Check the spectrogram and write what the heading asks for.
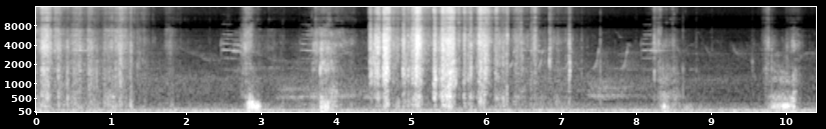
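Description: A Weimaraner sniffing hard with its nose pushed into a hole in the snowy ground, in short noisy bursts of breath, several bunched together in the middle and one more near the end.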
